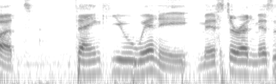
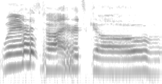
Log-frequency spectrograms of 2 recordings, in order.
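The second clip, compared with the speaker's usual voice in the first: a hint of a high Betty voice; 5 semitones higher, slower than usual.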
